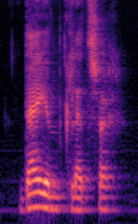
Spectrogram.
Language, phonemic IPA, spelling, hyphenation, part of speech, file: Dutch, /ˈdɛi̯.ə(n)ˌklɛt.sər/, dijenkletser, dij‧en‧klet‧ser, noun, Nl-dijenkletser.ogg
- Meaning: thigh-slapper, knee-slapper (hilarious joke)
